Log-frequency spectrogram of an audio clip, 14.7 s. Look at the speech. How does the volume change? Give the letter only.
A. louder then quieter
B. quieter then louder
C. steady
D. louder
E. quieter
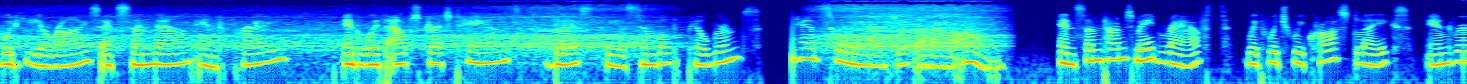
C.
